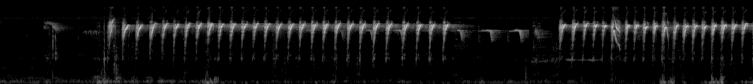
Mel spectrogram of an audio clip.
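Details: High, rapid sunbird trill, a brown-throated sunbird recorded as a training song for captive birds, delivered in a long run of sharp repeated notes, a short thin break, then another fast burst.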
